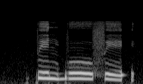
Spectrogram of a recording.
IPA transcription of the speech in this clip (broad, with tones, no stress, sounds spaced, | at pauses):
p e˧ n b oː˧ f e˨˩ ʔ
